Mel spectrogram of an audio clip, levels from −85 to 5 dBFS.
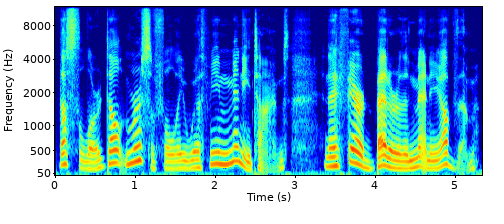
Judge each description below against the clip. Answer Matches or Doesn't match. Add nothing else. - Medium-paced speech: Matches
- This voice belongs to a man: Matches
